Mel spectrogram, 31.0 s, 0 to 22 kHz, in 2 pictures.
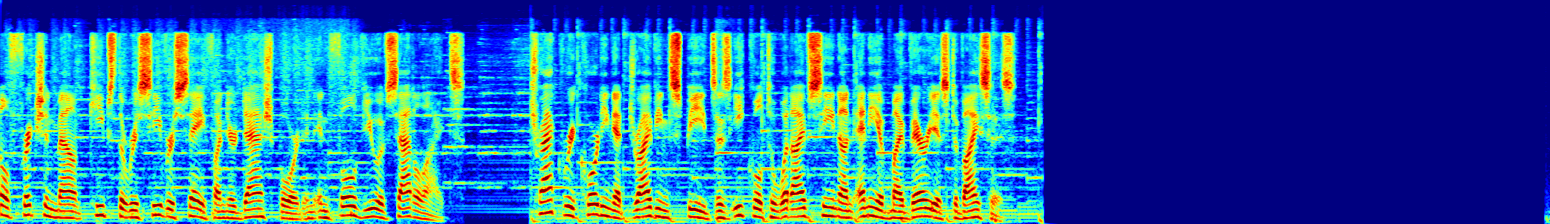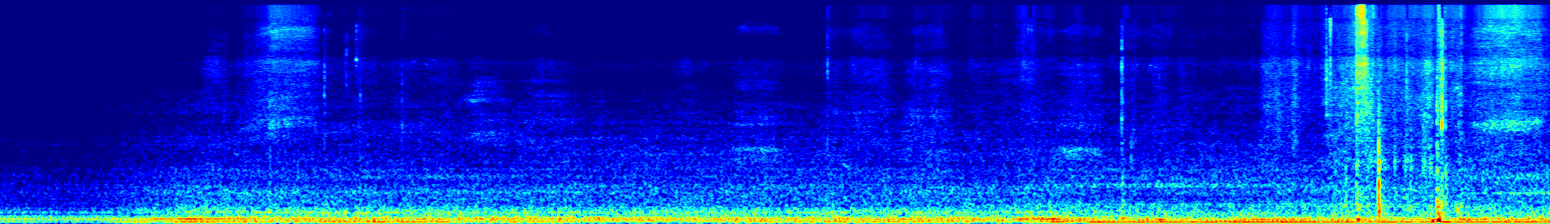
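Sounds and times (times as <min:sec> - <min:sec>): car engine and road noise: 0:15.5 - 0:31.0.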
